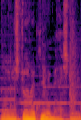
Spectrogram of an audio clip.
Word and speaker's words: Sternocleidomastoid: Sternocleidomastoid.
